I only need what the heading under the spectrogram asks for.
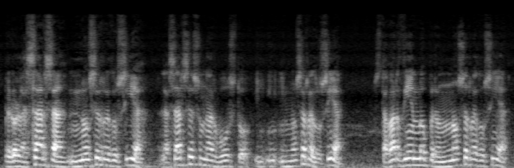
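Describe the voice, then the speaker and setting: A man's voice: medium pitch, normal speed. A man with a Mexican accent preaching a casual youth sermon, conversational and slangy, often checking in with listeners. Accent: Mexican Spanish.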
